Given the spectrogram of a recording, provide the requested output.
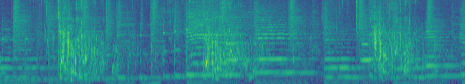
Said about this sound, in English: Rat and Mole row in the boat over to Toad Hall.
